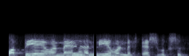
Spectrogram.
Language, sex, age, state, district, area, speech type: Telugu, female, 60+, Andhra Pradesh, West Godavari, rural, conversation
